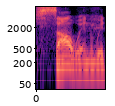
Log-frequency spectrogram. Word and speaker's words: Samhain: even in this movie, is Samhain, but it's pronounced Samhain, which makes no fucking sense.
